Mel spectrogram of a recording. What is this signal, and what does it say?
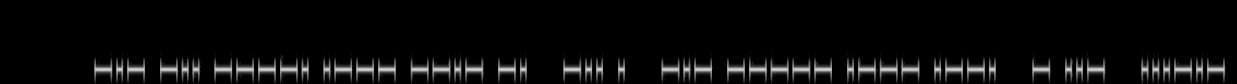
Morse code, heard as a keyed tone, about 22 wpm, 700 Hz. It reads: KD9JQN DE K0JP TU <SK>
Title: Practice QSO - Exchange 4 - Ending - 22wpm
